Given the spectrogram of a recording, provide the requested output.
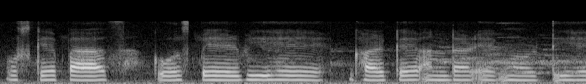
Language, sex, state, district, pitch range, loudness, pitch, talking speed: Hindi, female, Bihar, Madhepura, 200-205 Hz, -17 LUFS, 205 Hz, 125 wpm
